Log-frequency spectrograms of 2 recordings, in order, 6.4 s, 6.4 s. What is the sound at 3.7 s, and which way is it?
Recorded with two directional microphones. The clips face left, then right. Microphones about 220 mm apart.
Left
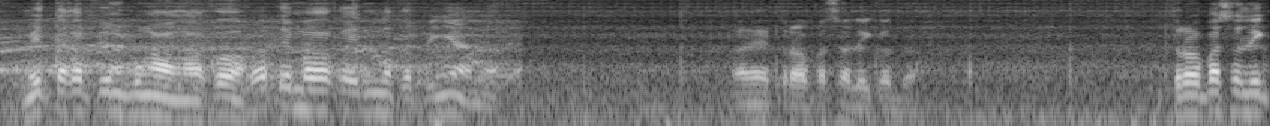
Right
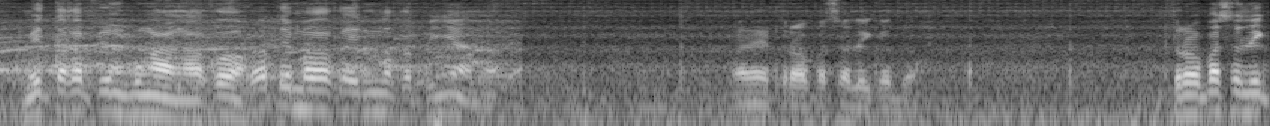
Speech, 5° right (ahead or behind).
